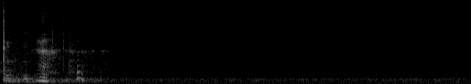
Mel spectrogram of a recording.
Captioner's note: participants chuckling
